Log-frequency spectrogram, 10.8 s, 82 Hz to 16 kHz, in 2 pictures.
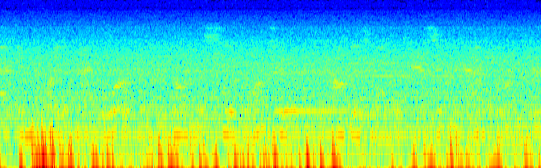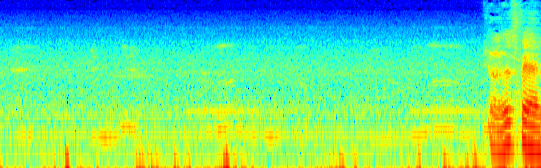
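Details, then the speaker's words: Fan bought in 2019 whose motor has had problems since new: a faint, low, steady buzz with only a thin rush of air, the motor struggling and turning weakly, cause not clear. "you're probably not going to hear the wind stream on this it's a very weak fan unfortunately"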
